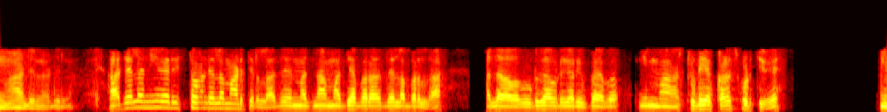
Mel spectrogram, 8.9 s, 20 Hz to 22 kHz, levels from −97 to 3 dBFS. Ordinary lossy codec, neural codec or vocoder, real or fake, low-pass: MP3, 24 kbps; none; real; 3.6 kHz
